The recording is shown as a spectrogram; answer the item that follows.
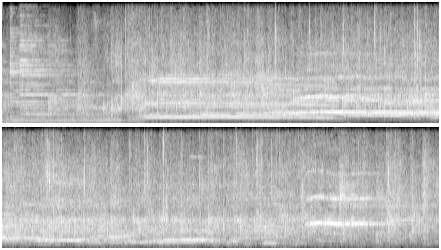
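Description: An acoustic guitar's final chord rings on and dies away in the first couple of seconds. An audience then applauds, with cheering voices over the clapping.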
